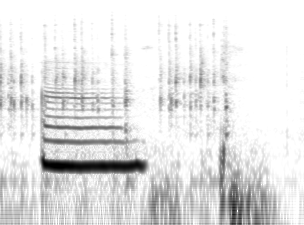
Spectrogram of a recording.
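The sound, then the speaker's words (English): Rapid clicking of a computer keyboard being typed on, with a loud steady buzzing tone sounding for about a second near the start. “Sorry if you can hear my keyboard.”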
